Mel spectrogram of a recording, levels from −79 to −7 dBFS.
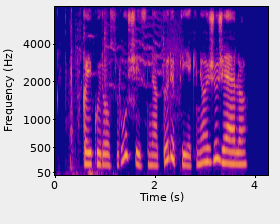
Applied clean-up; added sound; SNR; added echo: none; Door; 18 dB; none.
